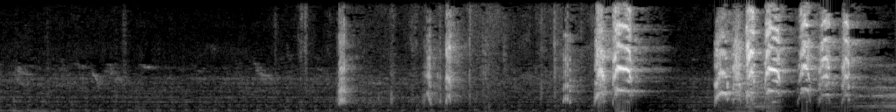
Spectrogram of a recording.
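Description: Sun conures screeching: loud, harsh squawks in short bursts, starting about two and a half seconds in and coming thick and fast near the end, over a faint steady hum.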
